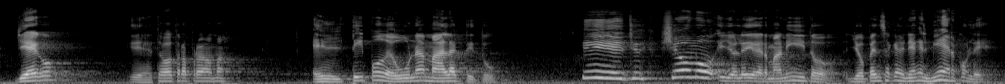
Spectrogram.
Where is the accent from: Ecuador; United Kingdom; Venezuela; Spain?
Venezuela; moved away; also born or lived in Chile; yo siendo venezolano con trabajo afuera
